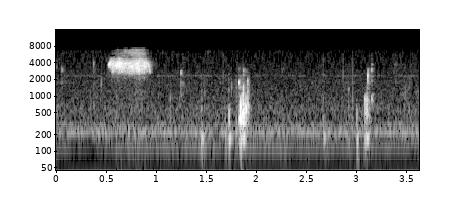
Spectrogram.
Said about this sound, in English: If you heard that, I'm sorry. Like, very sorry. Because I hate hearing people drink water. But the homegirl is thirsty, so you're gonna have to deal with it.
